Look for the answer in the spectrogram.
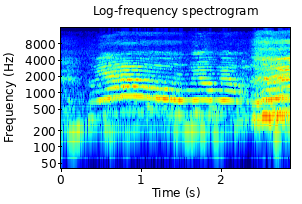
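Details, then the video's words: A hidden cat, sought by people indoors, gives one long drawn-out meow of about two seconds, steady and slightly arched in pitch, then a harsher, louder burst at the end; low human voices underneath. "Finding meo meo"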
